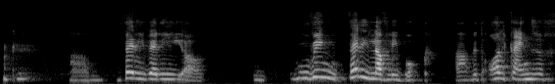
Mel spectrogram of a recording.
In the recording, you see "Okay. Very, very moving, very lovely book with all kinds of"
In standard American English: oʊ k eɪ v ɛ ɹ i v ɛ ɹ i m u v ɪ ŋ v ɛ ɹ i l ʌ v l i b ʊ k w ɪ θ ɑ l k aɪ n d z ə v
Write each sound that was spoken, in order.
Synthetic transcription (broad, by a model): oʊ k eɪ v ɛ ɹ i v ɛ ɹ i m u v ɪ ŋ v ɛ ɹ i l ʌ v l i b ʊ k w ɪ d ɑ l k aɪ n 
